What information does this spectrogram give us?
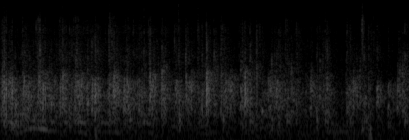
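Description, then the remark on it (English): A church gathering applauds after testimonies, many hands clapping in a dense, continuous patter that holds at a fairly even loudness throughout, with no voices standing out above it. “Let's give a round of applause, because isn't that excellent?”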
